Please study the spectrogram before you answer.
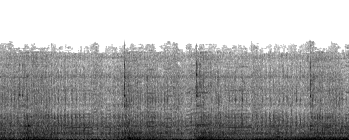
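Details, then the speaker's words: Yamaha N-Max scooter started with the cooling fan reinstalled during checks; loud coarse idle rumble with uneven rattly texture and slow surge persists, source not yet found; rough engine noise. "Seperti ini cara pengetesan pasang kipasnya kau pictures Taurina Cinto skill Dewa One Oke ini udah kita pasang sekarang kita hidupin Tetap bunyi ya"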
